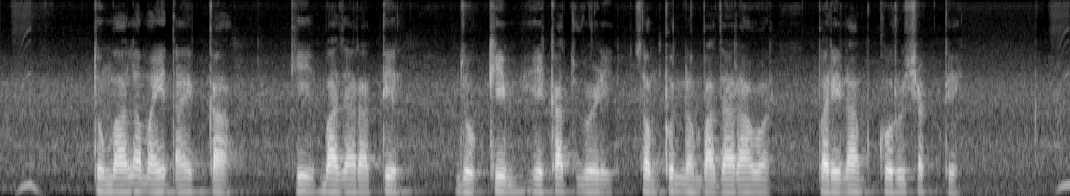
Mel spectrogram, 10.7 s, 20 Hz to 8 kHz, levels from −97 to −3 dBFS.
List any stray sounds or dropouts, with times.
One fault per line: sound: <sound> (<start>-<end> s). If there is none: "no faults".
no faults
